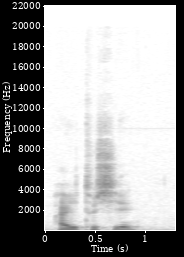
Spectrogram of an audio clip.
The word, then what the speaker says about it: I2C: 직렬 통신인데 보통 이제 이 이렇게 읽을 때 우리가 I2C 또는 다른 말로는 I square C, 그래서 I2C 혹은 I square C라고 읽습니다. 근데 뭐 I square C보다는 I2C가 이제 발음하기가 편하니까 I2C라고 얘기를 하겠습니다.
